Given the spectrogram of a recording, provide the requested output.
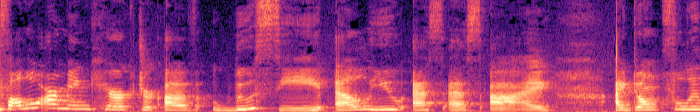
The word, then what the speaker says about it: Lussi: We follow our main character of Lucy, L-U-S-S-I. I don't fully like spellings like that in books because I always try to read them weird ways, but it is pronounced Lucy in here.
